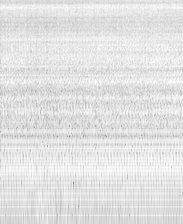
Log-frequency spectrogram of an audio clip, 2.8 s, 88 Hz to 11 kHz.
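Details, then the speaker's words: Mercury 9.9 four-stroke outboard that bogged and cut out after a long run: on choke, a busy, fast, steady beat running only on carburetor bowl fuel. The fuel pump isn't delivering, no fuel from the line, traced to a loose fuel pump screw. "There's no fuel coming out of this line. No fuel at all. That's bad."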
